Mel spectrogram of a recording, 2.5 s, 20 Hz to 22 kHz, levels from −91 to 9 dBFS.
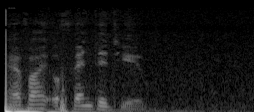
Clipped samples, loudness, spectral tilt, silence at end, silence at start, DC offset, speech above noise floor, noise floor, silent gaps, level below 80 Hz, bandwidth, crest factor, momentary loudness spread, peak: under 0.1%; -40 LUFS; -6.5 dB/octave; 1.5 s; 0.05 s; under 0.1%; 31 dB; -65 dBFS; none; -34 dBFS; 5.4 kHz; 20 dB; 14 LU; -4 dBFS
